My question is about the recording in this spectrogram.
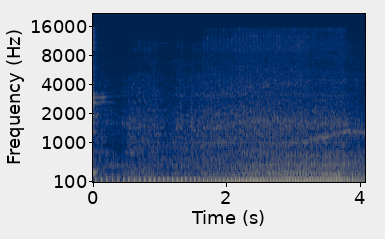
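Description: Motorcycle engine running with a rapid even beat at low speed, the revs climbing in the second half with a faint rising whine, then easing briefly near the end.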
